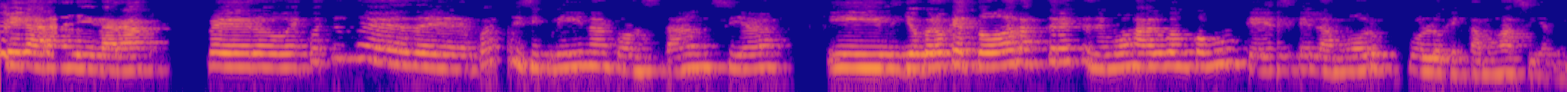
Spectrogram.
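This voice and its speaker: This woman's voice is high-pitched, with ordinary pitch variation and big swings in loudness, moving at a fairly slow pace with hardly any pauses. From Puerto Rico. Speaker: podcaster. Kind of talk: casual chat.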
